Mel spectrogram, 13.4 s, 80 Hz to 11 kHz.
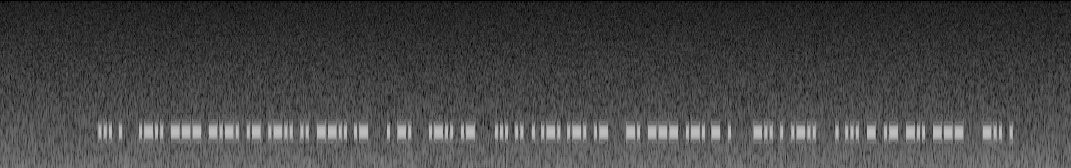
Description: Morse code, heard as a keyed tone, hand-sent with a paddle, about 37 wpm, 780 Hz. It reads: SE LOCALIZA EN LA SIERRA NORTE DEL ESTADO DE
